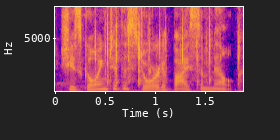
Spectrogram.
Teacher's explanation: the stressed words are going store, buy, and milk. Everything else is quieter and faster.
